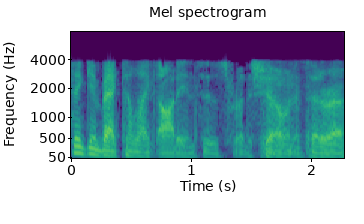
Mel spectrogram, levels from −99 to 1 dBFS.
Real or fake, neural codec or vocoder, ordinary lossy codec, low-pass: real; none; AAC, 16 kbps; 7.2 kHz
